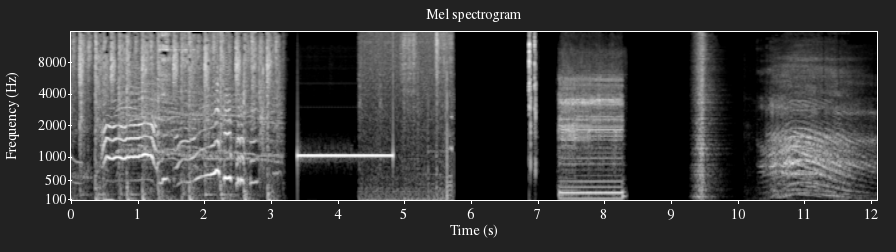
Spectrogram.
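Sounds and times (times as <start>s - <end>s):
background music: 0.0s - 3.2s
electronic beep tone: 3.4s - 4.8s.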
